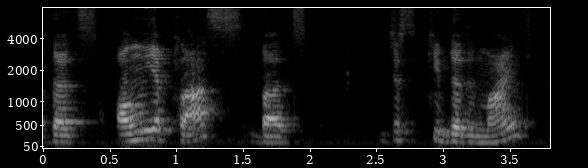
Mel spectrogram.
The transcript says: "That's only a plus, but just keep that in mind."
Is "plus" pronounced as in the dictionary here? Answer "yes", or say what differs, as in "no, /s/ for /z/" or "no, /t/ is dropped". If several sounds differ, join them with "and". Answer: yes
